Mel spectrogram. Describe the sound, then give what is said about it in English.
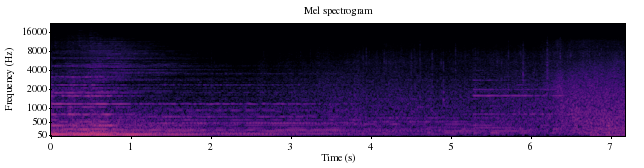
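A steady, hissing wash of ocean waves fills the scene, with a low musical drone fading out early on. No one speaks, and the surf rolls on at an even, moderate level. “Staring out at the ocean, we hear the fire behind us crackle and pop.”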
